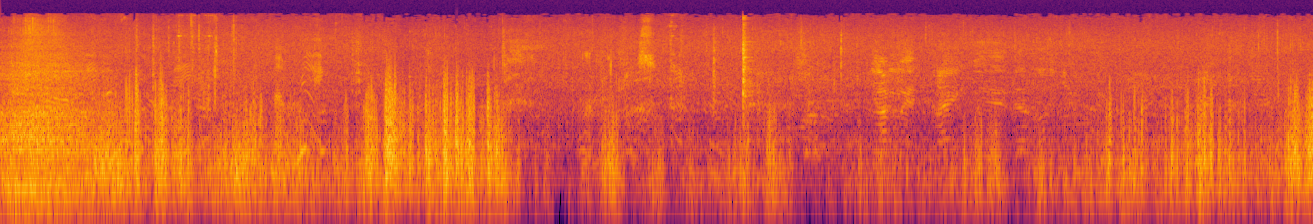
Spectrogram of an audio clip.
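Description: People chatter in a crowd outdoors, some distance away.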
